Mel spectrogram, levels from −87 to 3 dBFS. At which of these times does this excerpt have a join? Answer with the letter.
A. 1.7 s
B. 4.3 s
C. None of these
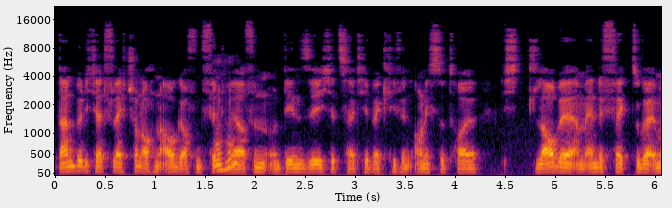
B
